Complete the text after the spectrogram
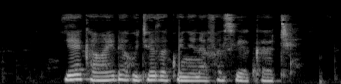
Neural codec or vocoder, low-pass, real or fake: none; 10.8 kHz; real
